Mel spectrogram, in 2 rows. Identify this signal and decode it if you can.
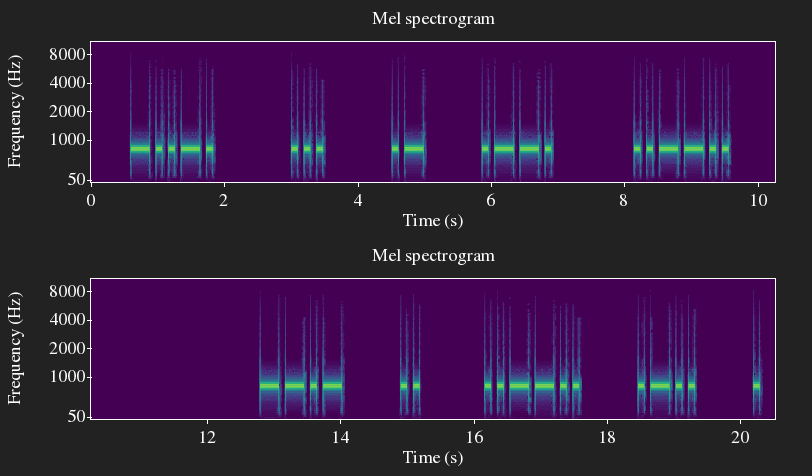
Morse code, heard as a keyed tone, about 13 wpm, spaced as for 6 wpm, 800 Hz. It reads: /SAP? QI?LE
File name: LEZIONI / 10 SIGNS / 10B INT ws 12wpm 3527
